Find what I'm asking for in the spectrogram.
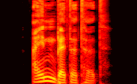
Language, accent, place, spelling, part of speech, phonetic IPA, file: German, Germany, Berlin, einbettetet, verb, [ˈaɪ̯nˌbɛtətət], De-einbettetet.ogg
- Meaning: inflection of einbetten: 1. second-person plural dependent preterite 2. second-person plural dependent subjunctive II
